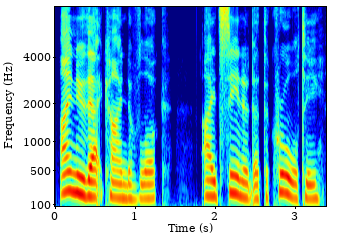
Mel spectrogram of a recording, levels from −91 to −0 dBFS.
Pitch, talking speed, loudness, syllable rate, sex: 180 Hz, 195 wpm, -17 LUFS, 4.5 syllables/s, female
